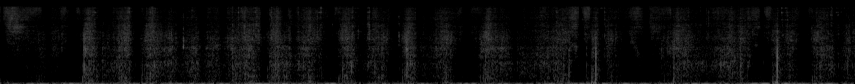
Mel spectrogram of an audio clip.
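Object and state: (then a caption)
Nylon jacket fabric being scratched. Fingers and nails scratch and rub the nylon shoulder and upper arm of an olive-green nylon bomber jacket. A steady, rough, bright swishing fills the clip, broken by quick, sharp scraping strokes that cut off almost instantly.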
